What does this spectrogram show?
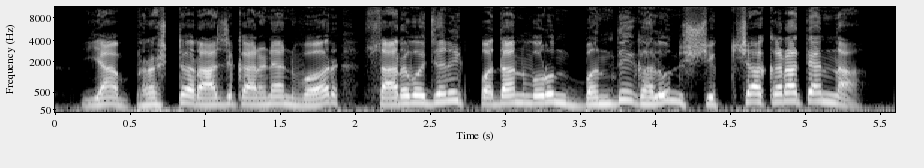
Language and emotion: Marathi, angry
